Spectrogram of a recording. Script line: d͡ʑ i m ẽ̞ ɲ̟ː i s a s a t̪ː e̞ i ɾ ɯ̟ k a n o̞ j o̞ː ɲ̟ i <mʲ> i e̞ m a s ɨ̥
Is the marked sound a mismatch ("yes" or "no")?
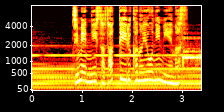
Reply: no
